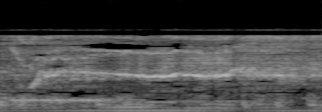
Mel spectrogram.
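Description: Mr. Krabs's long, high cartoon yell of delight from the television, rising at first and then held with a slight waver.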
